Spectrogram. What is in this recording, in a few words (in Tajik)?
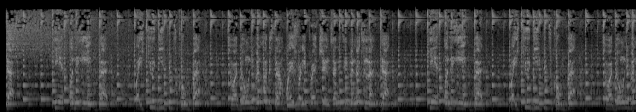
музыка барои мошин музика для машинах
